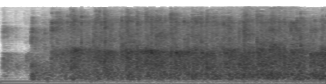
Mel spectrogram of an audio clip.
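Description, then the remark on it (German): An audience at a panel discussion held by the town of Jever and Radio Jade breaks into applause after a brief quiet moment, a dense, steady patter of many hands clapping at an even loudness for several seconds. “Erstmal schön, dass Sie da sind, vielleicht einen kleinen Applaus.”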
